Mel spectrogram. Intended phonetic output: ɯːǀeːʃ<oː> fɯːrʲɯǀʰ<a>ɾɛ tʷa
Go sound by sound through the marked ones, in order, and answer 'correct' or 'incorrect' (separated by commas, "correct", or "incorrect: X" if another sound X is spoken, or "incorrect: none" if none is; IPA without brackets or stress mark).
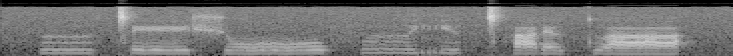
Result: correct, correct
